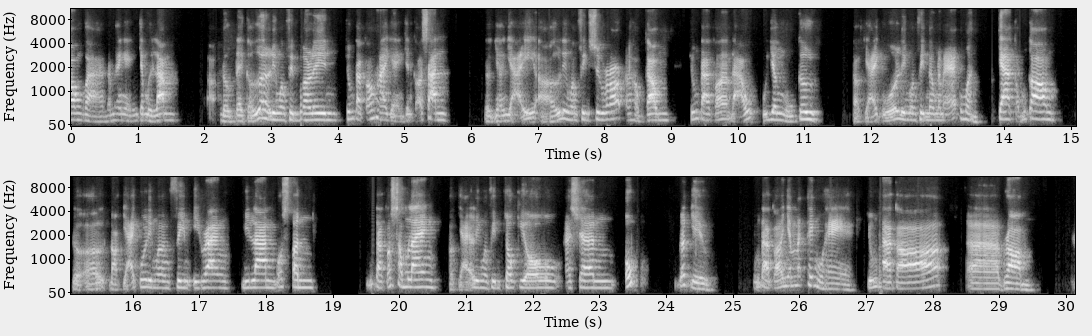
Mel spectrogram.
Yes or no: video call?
yes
